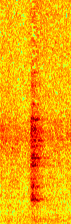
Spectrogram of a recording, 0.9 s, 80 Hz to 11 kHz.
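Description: A light tap on a silvered glass thermos liner, made of two thin glass walls with a vacuum between them rather than one thick wall. It gives a single bright, hollow glassy tick pitched around 1.3 kHz that rings for about half a second over a quiet background hum. The liner sounds hollow.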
